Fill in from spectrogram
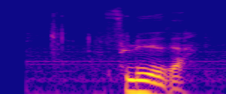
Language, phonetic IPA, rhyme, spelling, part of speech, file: Icelandic, [ˈflʏːɣa], -ʏːɣa, fluga, noun, Is-fluga.oga
- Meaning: 1. fly (insect) 2. fly (a lure resembling an insect) 3. a shuttlecock (a lightweight object used as a ball) 4. indefinite genitive plural of flug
